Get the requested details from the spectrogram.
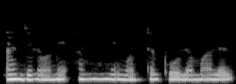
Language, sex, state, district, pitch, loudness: Telugu, female, Telangana, Karimnagar, 225 Hz, -17 LUFS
